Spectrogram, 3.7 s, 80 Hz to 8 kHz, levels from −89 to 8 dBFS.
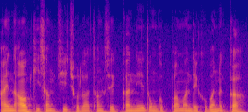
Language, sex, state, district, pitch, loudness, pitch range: Garo, male, Meghalaya, West Garo Hills, 105 Hz, -24 LUFS, 100-110 Hz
